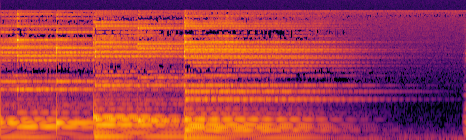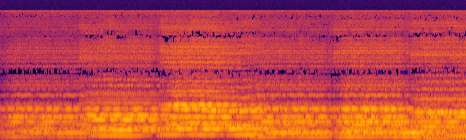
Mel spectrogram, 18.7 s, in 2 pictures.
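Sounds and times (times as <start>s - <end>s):
synthesizer: 0.0s - 7.8s, 9.2s - 18.6s.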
